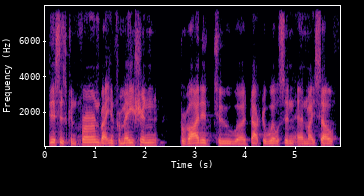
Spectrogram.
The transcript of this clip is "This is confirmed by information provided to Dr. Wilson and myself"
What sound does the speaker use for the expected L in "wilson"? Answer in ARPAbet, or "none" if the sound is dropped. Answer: L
